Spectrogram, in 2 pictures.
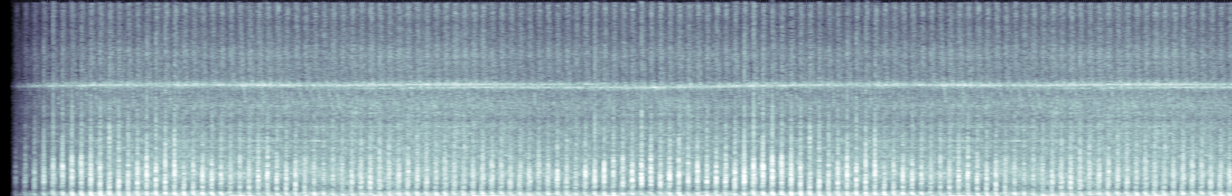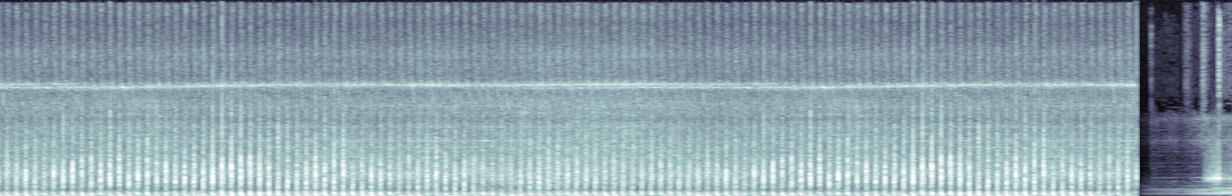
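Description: Helicopter rotor beating fast and steadily, cutting off suddenly just before the end.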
